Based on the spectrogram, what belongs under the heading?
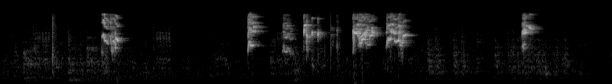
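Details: A rosy-faced lovebird at home, with street noise from the city, chirps in a lively burst of shrill, scratchy notes, several close together midway, then a lone chirp.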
